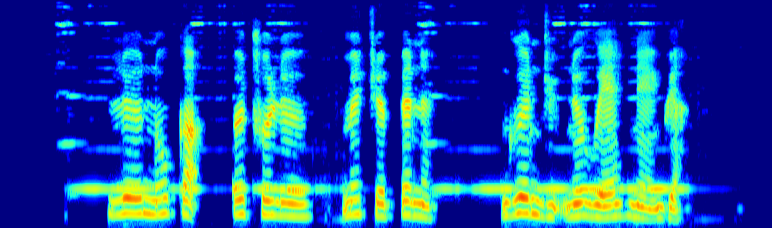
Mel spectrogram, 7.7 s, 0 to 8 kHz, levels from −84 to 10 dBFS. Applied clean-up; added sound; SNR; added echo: neural mask model RNNoise.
